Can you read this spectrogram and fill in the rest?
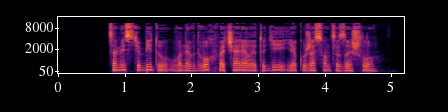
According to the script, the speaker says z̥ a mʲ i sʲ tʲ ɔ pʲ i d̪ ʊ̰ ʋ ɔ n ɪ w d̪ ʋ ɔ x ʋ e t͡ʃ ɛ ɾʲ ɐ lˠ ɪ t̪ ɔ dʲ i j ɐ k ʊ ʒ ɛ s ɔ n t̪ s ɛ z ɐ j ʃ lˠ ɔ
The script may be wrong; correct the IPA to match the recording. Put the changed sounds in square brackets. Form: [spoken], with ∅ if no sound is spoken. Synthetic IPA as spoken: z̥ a mʲ i sʲ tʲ ɔ [bʲ] i d̪ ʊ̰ ʋ ɔ n ɪ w d̪ ʋ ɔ x ʋ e t͡ʃ ɛ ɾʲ ɐ lˠ ɪ t̪ ɔ dʲ i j ɐ k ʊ ʒ ɛ s ɔ n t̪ s ɛ z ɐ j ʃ lˠ ɔ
